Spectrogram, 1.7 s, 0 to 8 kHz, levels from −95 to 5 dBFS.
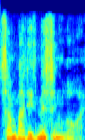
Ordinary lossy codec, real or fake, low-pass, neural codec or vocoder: AAC, 32 kbps; fake; 7.2 kHz; codec, 16 kHz, 4.8 kbps, FACodec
